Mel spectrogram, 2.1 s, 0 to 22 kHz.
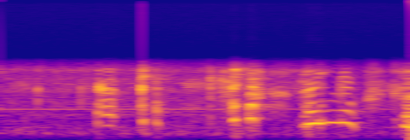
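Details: Young child coughing on purpose to get attention while his grandfather talks to him (2013): several short, deliberate coughs and throat-clearing sounds.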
